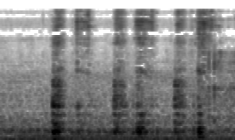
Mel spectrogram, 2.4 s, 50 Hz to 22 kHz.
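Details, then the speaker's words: Fox DPX2 rear shock before IFP rebuild, each stroke gives a short wet squelch from aerated oil passing through a port, cavitation in the damper; IFP goes bad quickly. "sounds literally sounds like aerated oil passing through a port well it's aerated oil it's called cavitation and it happens on the dpx2 for no reason at all"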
